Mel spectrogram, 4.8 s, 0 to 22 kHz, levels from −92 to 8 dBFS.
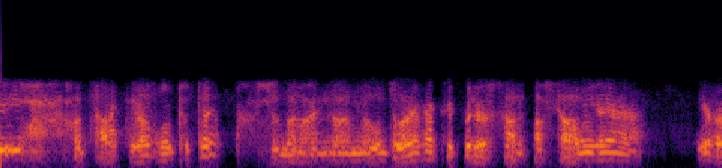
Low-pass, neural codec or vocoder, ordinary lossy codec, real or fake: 3.6 kHz; codec, 16 kHz, 1 kbps, FreqCodec, smaller model; Opus, 16 kbps; fake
